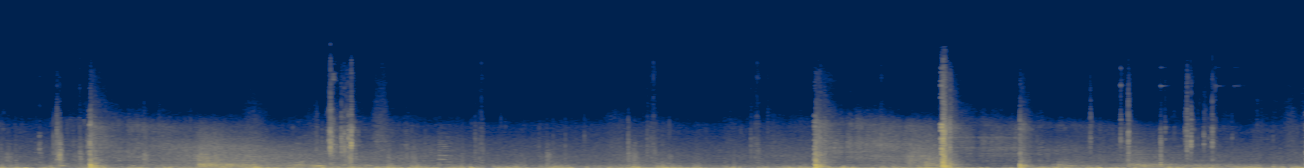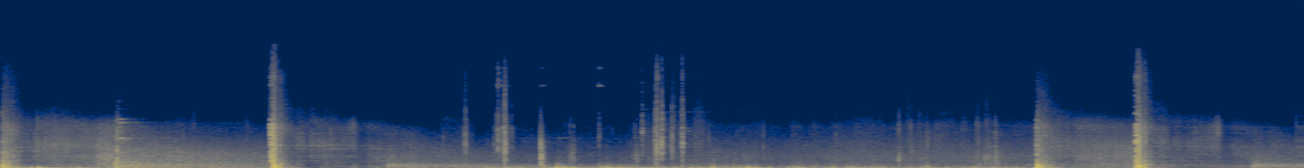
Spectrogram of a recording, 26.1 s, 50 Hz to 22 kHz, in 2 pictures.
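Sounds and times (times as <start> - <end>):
wind rumble on microphone: 0.0 - 26.0
rifle shots: 8.2 - 10.6, 13.1 - 18.0, 23.4 - 26.0.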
